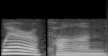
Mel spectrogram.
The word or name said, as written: whereupon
